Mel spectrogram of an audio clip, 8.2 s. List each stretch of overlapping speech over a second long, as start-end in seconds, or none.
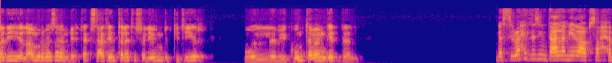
none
